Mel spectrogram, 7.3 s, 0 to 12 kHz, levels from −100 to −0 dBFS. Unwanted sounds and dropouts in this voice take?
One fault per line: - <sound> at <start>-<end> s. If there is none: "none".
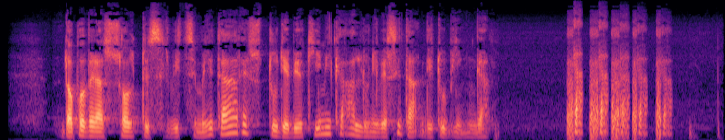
- laugh at 5.7-6.7 s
